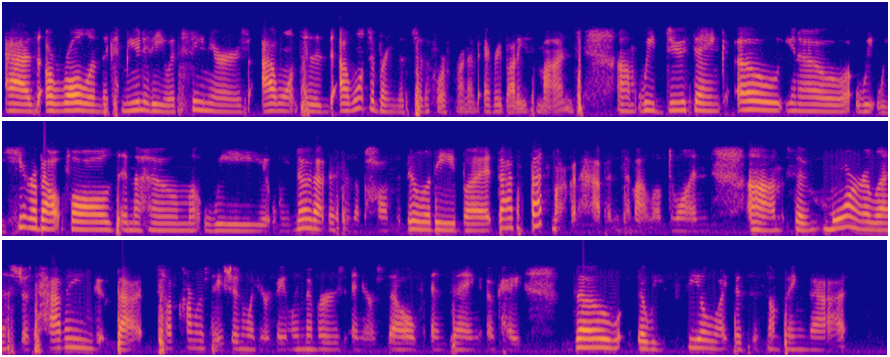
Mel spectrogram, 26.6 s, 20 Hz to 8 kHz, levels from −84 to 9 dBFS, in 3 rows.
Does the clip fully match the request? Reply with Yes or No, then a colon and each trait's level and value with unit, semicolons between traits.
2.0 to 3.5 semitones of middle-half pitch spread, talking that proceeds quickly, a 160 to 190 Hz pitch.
No: average, 3.1 semitones; average, 190 wpm; medium, 185 Hz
